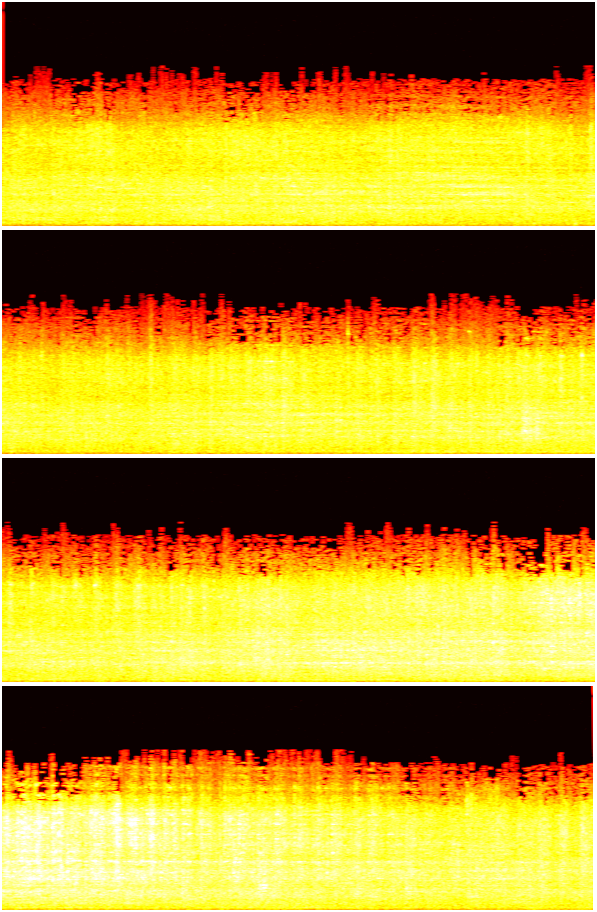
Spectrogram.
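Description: Double-stack intermodal freight train's loaded well cars rolling past: a steady rumble and clatter of steel wheels on the rails, growing a little louder about two-thirds through, with a faint high wheel squeal.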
